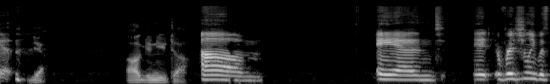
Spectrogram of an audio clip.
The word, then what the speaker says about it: Ogden: Utah something like that I know how to spell it not how to say it yeah Ogden Utah um and it originally was built as part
